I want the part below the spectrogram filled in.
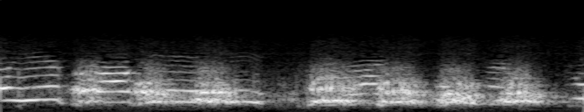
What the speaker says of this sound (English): Yes, a Doberman Pinscher.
